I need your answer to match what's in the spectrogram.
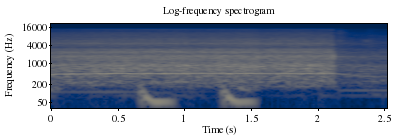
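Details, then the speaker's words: Multipro 3-in-1 wet/dry/blow vacuum cleaner, 650 W, 10-litre tank, first power-on test: loud even rushing whine at a steady tone, then winding down; fairly noisy but normal motor running. "Suaranya lumayan ya, lumayan berisik, tapi ini nggak berisik-berisik amat sih sebenarnya."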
